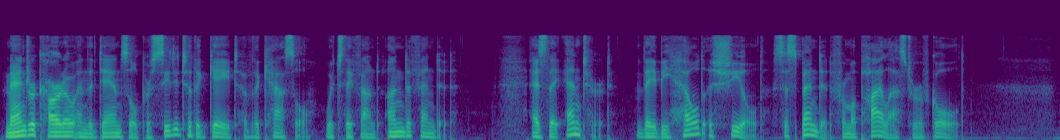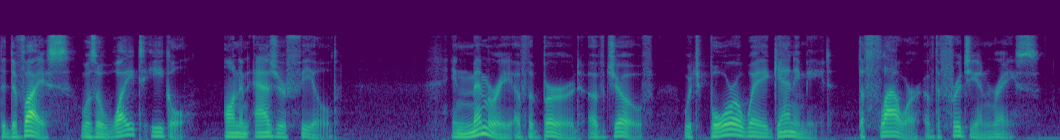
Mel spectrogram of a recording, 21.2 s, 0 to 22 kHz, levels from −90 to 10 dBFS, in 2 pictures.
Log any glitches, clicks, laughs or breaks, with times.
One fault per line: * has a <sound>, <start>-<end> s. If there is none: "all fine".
all fine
